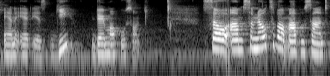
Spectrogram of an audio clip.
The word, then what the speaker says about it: Guy de Maupassant: If you look at the spelling of his name, you might think that it's Guy de Maupassant, something like that. But it is French, and it is Guy de Maupassant.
